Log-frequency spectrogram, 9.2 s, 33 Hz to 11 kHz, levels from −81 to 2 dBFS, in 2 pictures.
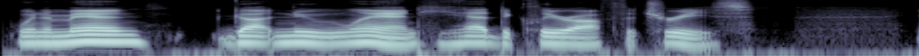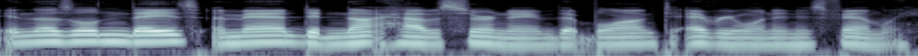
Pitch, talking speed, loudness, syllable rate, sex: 125 Hz, 200 wpm, -18 LUFS, 5.4 syllables/s, male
